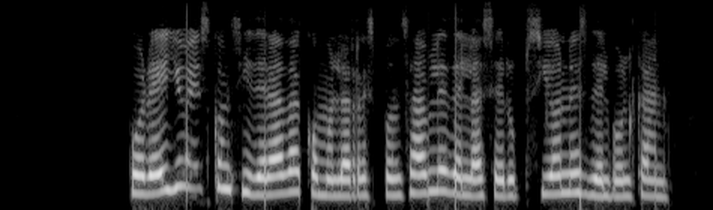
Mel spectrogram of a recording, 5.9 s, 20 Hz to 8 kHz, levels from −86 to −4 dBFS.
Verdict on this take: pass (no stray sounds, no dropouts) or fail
pass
